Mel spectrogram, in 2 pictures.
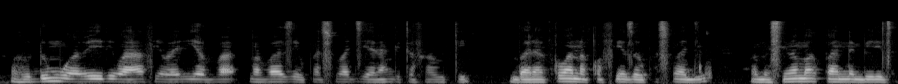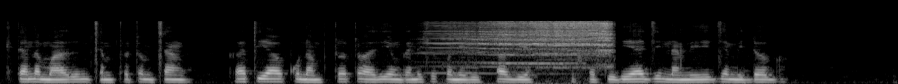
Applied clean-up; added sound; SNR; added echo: none; Screech; 2 dB; none.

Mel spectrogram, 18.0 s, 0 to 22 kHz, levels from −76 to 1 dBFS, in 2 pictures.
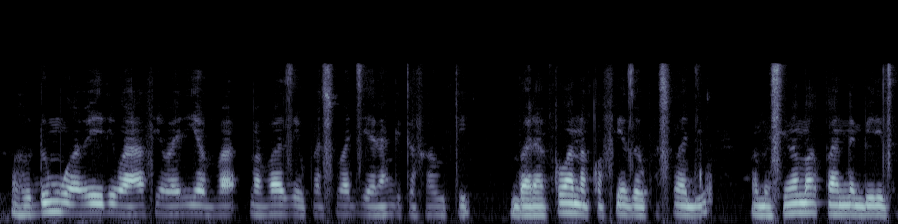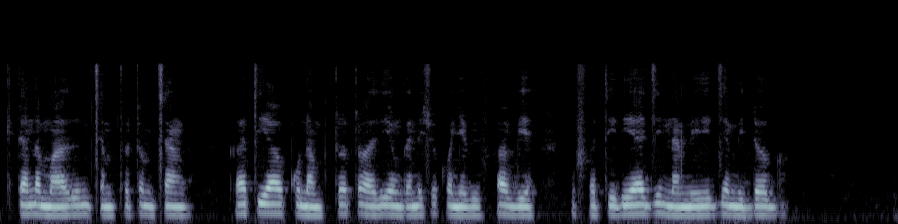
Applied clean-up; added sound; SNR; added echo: none; none; none; none.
